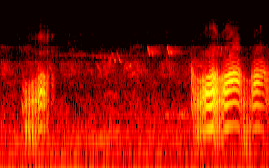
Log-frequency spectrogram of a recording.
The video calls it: Fishing Cat Vocalizations (Prionailurus viverrinus)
